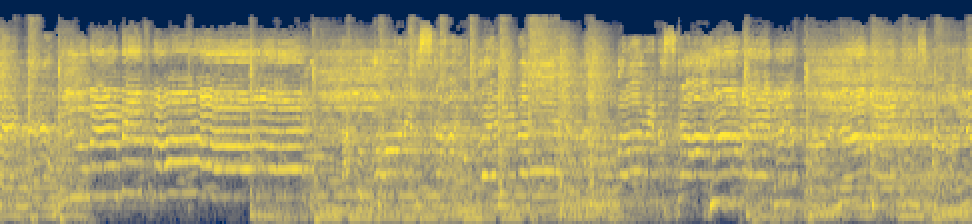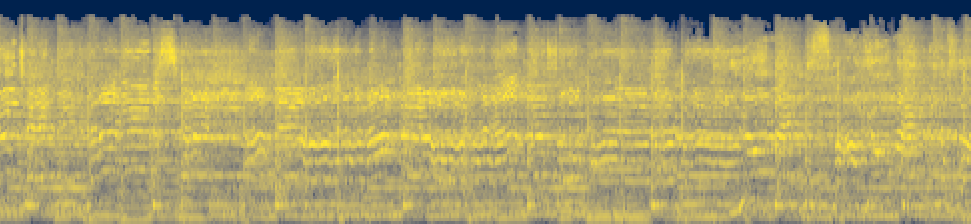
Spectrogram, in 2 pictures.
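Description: A live pop-rock band playing, with female vocals over electric guitar, bass guitar, drums and keyboard. The bass and drums drop out about a second in and come back in a second and a half later.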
